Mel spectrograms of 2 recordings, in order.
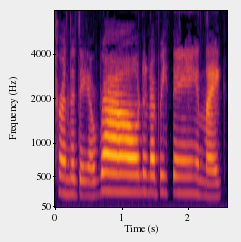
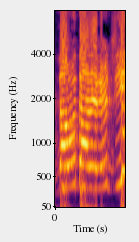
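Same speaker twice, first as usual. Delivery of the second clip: laughing tease; 4 semitones higher, 13 dB louder than usual. Real, not acted. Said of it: "teasing, laughing".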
